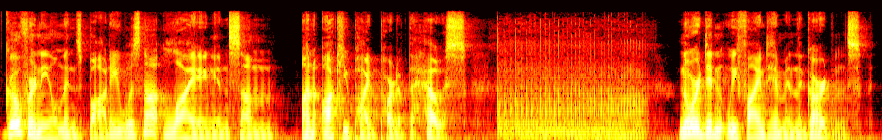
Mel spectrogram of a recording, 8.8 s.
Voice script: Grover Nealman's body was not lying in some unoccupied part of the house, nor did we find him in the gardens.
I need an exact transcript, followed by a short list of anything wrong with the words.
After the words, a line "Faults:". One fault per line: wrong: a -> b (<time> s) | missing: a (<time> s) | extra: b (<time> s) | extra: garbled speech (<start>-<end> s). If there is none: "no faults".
Grover Nealman's body was not lying in some unoccupied part of the house, nor didn't we find him in the gardens.
Faults:
wrong: did -> didn't (7.0 s)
